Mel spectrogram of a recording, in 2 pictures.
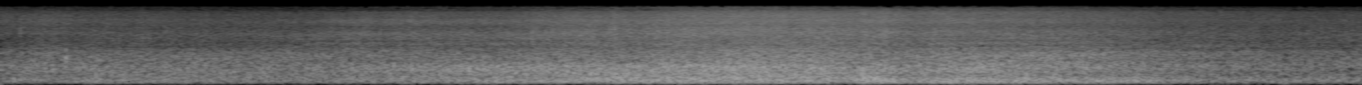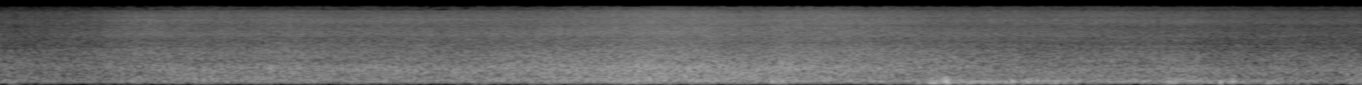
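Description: Ocean surf breaking on a sandy beach, a steady wash of waves that swells louder twice as sets come in. Wind buffets the microphone now and then, with a few low thumps near the end.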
